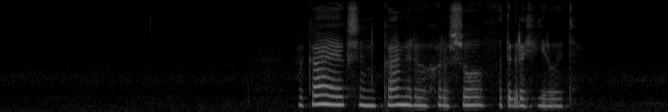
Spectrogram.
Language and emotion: Russian, neutral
